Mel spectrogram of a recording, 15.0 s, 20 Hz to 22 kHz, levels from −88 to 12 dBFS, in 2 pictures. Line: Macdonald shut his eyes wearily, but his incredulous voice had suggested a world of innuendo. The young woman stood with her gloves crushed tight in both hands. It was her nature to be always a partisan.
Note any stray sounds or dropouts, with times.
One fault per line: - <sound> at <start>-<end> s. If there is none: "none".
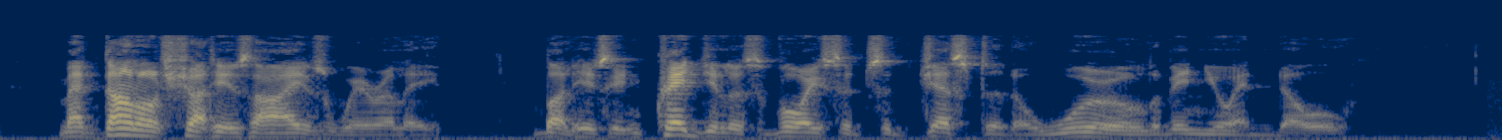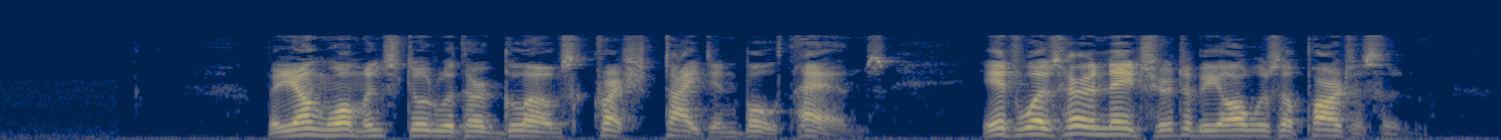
none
